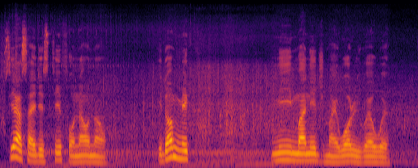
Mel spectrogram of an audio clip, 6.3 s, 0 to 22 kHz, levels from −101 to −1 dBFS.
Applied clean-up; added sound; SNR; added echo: none; Engine starting; 18 dB; none.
